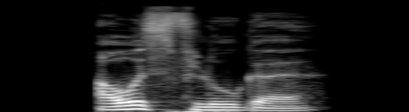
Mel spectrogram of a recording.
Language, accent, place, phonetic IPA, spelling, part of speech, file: German, Germany, Berlin, [ˈaʊ̯sˌfluːɡə], Ausfluge, noun, De-Ausfluge.ogg
- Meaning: dative singular of Ausflug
